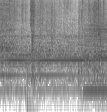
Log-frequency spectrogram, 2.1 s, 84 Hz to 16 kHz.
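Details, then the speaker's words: R22 Ruud home AC unit not cooling: steady electrical hum with no spin-up as the compressor tries to start; failed run capacitor. "the capacity is bad you can hear it trying to start"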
